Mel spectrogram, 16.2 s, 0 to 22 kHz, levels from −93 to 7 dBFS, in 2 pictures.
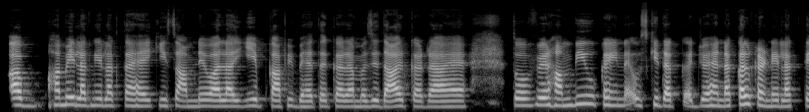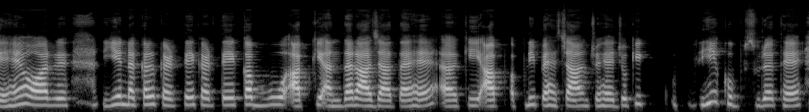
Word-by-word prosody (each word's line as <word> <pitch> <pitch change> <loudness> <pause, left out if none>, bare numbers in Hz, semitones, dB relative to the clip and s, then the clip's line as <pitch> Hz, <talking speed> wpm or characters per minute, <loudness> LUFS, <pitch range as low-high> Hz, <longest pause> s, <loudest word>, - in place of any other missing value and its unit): अब 245 -3 +3
हमें 265 +1 +2
लगने 240 -1 -1
लगता 230 0 -3
है 215 -1 0
कि 225 +1 -8
सामने 205 0 -3
वाला 210 0 +4
ये 210 +2 -2
काफ़ी 210 +2 +1
बेहतर 200 +1 -4
कर 205 0 -2
रहा 200 - +1
है, 200 - -10
मज़ेदार 205 +1 +2
कर 200 -2 -3
रहा 195 -1 +2
है, 200 0 0 0.5
तो 240 -1 -1
फिर 255 0 +2
हम 240 0 +2
भी 295 +2 0
उ 295 - -4
कहीं 250 -2 +1
न - - -5
उसकी 250 +2 -5
दक 215 0 0
जो 225 - -1
है 230 - +2
नकल 250 +6 +5
करने 215 -4 +2
लगते 205 0 -2
हैं। 250 +5 +1
और 250 -4 +4 0.5
ये 270 +6 +1
नकल 275 +1 +1
करते-करते 250 +1 0
कब 265 -4 +4
वो 265 0 -2 0.2
आपके 215 +5 -1
अंदर 240 +4 +1
आ 220 -1 +8
जाता 210 0 +2
है 235 +4 0
अ, 210 0 0
कि 235 0 -5
आप 215 -1 +4
अपनी 260 +3 -6
पहचान 230 -2 +1
जो 220 - -7
है 225 -1 -1
जो 240 +2 -6
कि 295 - -1 0.3
कितनी 255 +3 -8
ही 365 - -1
खूबसूरत 240 -1 -6
है 225 0 +3
230 Hz, 210 wpm, -24 LUFS, 215-250 Hz, 0.5 s, आ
